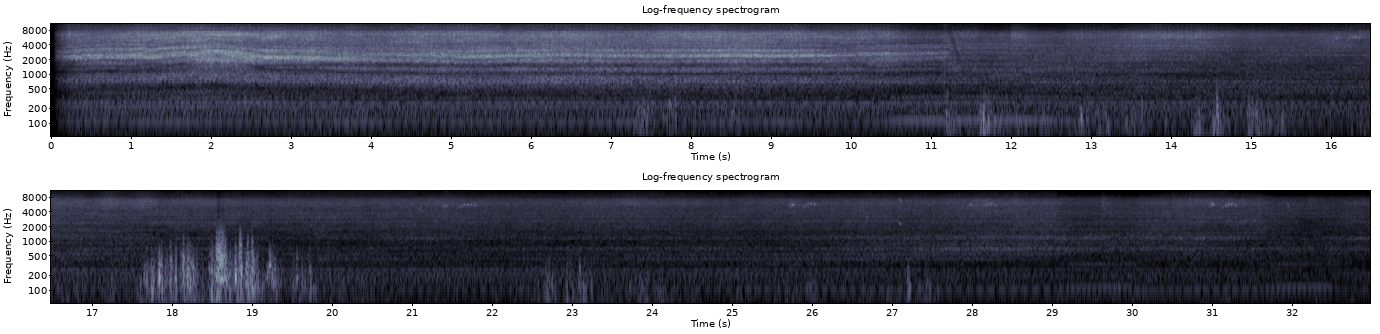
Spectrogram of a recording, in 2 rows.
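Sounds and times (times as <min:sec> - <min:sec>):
machine engine drone: 0:00.0 - 0:32.9
high whining tones: 0:00.1 - 0:16.7.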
